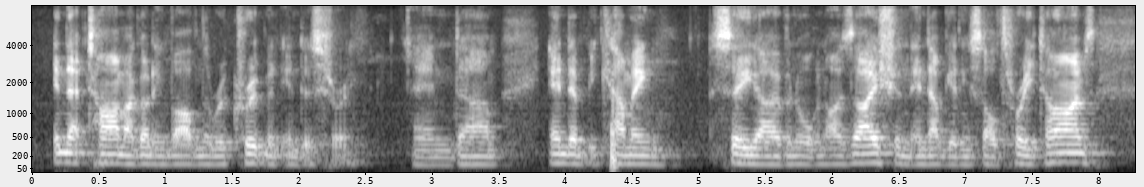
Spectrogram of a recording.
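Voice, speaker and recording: Audible room echo follows a man who rushes at a very fast pace with a fairly low pitch and a monotone, flat intonation. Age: 60s. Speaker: business executive. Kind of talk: career talk to students. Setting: school panel with audience.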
